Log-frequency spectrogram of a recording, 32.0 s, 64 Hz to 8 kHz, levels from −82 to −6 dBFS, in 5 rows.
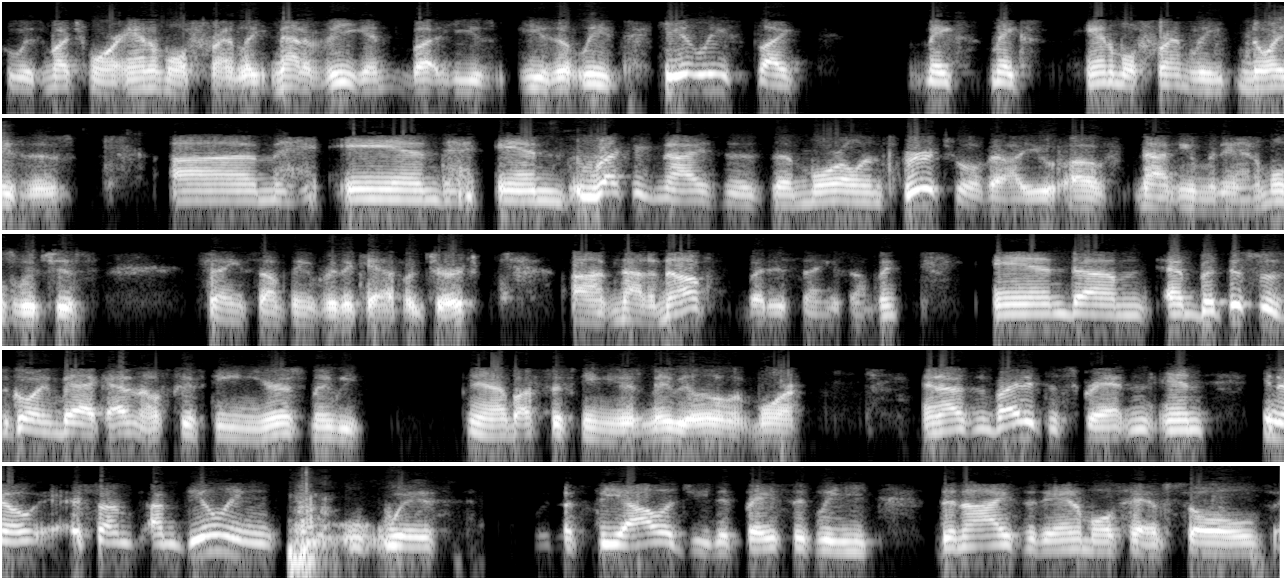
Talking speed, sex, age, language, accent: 180 wpm, male, 50-69, English, American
